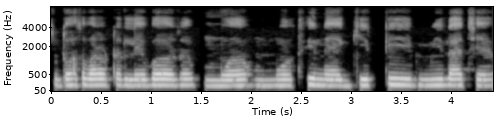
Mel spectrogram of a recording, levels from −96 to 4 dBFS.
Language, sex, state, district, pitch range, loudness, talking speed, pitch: Bengali, male, West Bengal, Jhargram, 160-170 Hz, -19 LUFS, 120 wpm, 165 Hz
